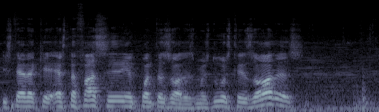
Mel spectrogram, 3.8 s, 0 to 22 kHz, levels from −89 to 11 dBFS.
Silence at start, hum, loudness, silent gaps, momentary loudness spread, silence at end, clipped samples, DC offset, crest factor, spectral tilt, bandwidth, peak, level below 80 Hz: 0 s; none; -31 LUFS; none; 20 LU; 0 s; under 0.1%; under 0.1%; 18 dB; -6.5 dB/octave; 13.5 kHz; -12 dBFS; -52 dBFS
